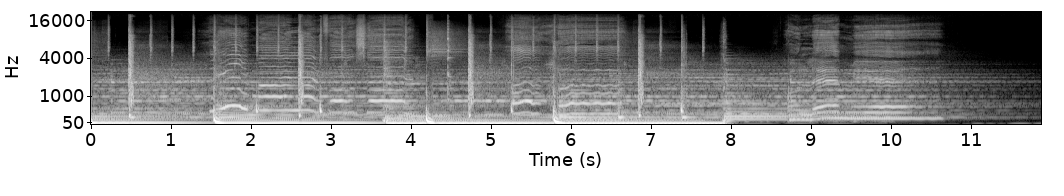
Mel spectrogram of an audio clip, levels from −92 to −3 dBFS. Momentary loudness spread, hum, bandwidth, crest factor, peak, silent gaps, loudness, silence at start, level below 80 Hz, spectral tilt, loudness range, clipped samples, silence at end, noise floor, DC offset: 10 LU; none; 13.5 kHz; 10 dB; 0 dBFS; none; -14 LUFS; 0 s; -10 dBFS; -5.5 dB/octave; 7 LU; under 0.1%; 1.25 s; -50 dBFS; under 0.1%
